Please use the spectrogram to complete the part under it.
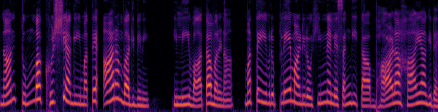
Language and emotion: Kannada, happy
